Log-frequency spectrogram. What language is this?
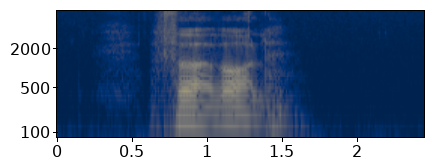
Swedish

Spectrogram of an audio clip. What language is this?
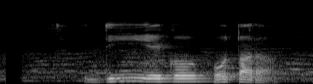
Nepali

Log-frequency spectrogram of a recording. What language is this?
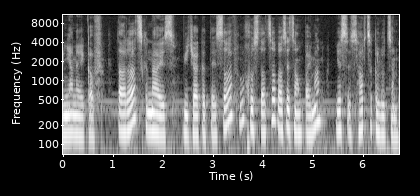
Romanian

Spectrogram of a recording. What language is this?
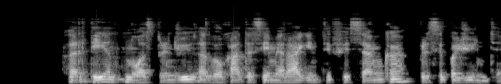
Lithuanian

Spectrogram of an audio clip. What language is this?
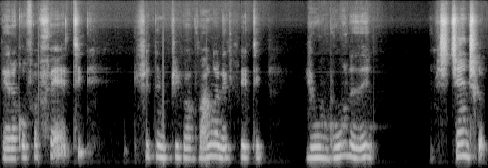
Antankarana Malagasy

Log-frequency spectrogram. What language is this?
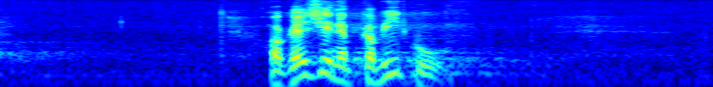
Estonian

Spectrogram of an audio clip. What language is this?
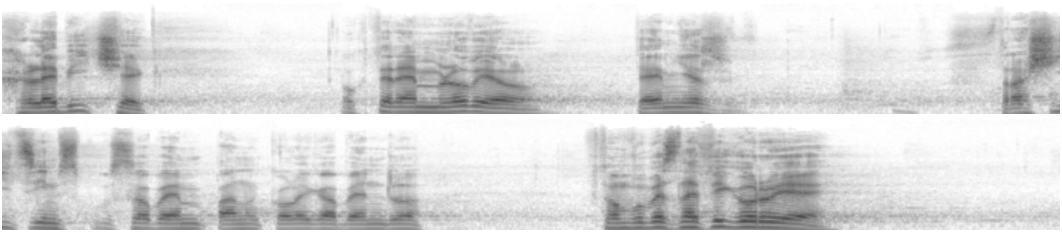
Czech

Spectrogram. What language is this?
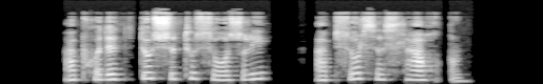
Kabardian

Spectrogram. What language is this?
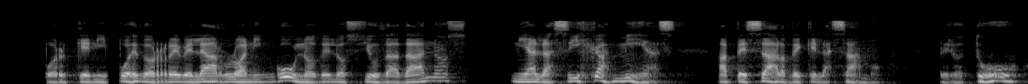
Spanish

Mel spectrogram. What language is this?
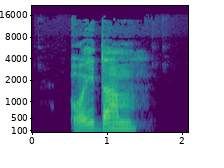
Ukrainian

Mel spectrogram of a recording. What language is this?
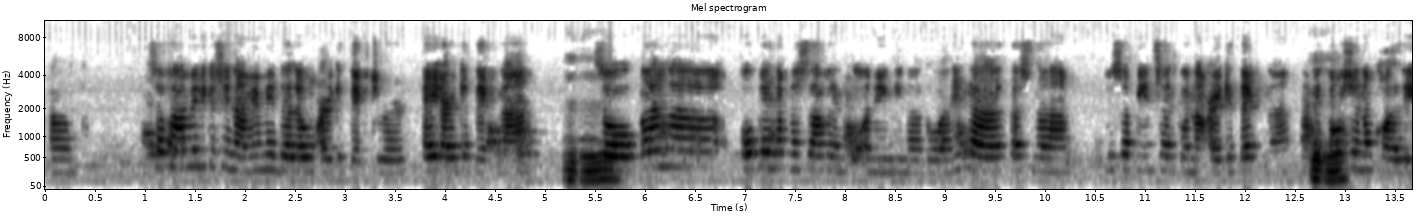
Filipino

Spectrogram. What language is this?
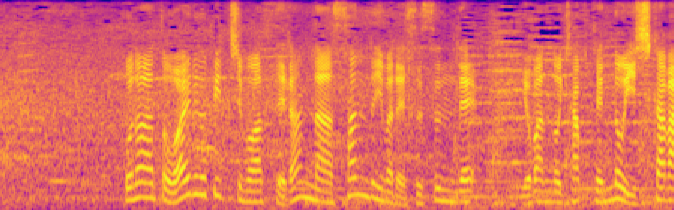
Japanese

